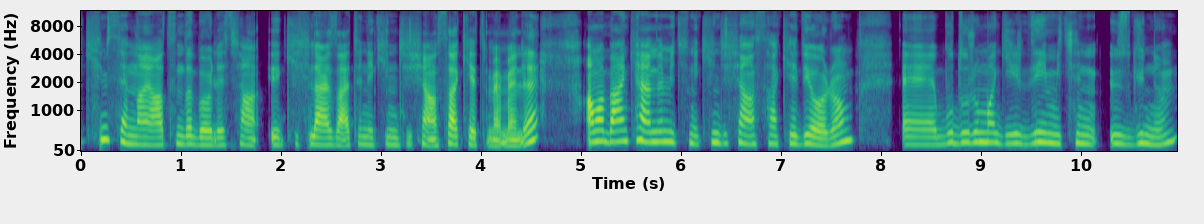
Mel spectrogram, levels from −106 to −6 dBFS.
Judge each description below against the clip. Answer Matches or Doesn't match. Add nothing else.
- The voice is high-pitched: Matches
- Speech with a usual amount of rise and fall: Matches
